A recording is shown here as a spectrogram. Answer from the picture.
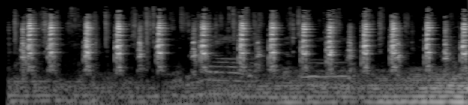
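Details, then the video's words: Female red junglefowl calling to the male, a clear call used to lure males: short, sharp, bright clucks repeated irregularly about twice a second, some in quick pairs, over a steady low hum. "Suara ayam hutan betina gacor pangil pejantan"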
